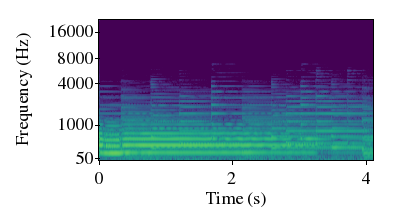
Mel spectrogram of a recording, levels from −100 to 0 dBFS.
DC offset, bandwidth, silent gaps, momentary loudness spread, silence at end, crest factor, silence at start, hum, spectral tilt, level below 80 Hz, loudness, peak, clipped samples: under 0.1%; 4 kHz; none; 10 LU; 0 s; 14 dB; 0 s; none; -9 dB/octave; -56 dBFS; -30 LUFS; -16 dBFS; under 0.1%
